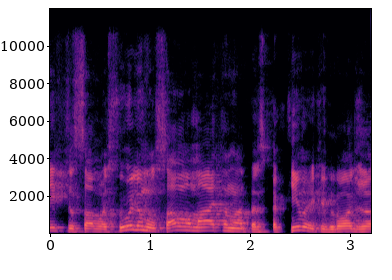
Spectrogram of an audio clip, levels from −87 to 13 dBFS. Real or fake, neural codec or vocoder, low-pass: fake; codec, 44.1 kHz, 7.8 kbps, Pupu-Codec; 10.8 kHz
